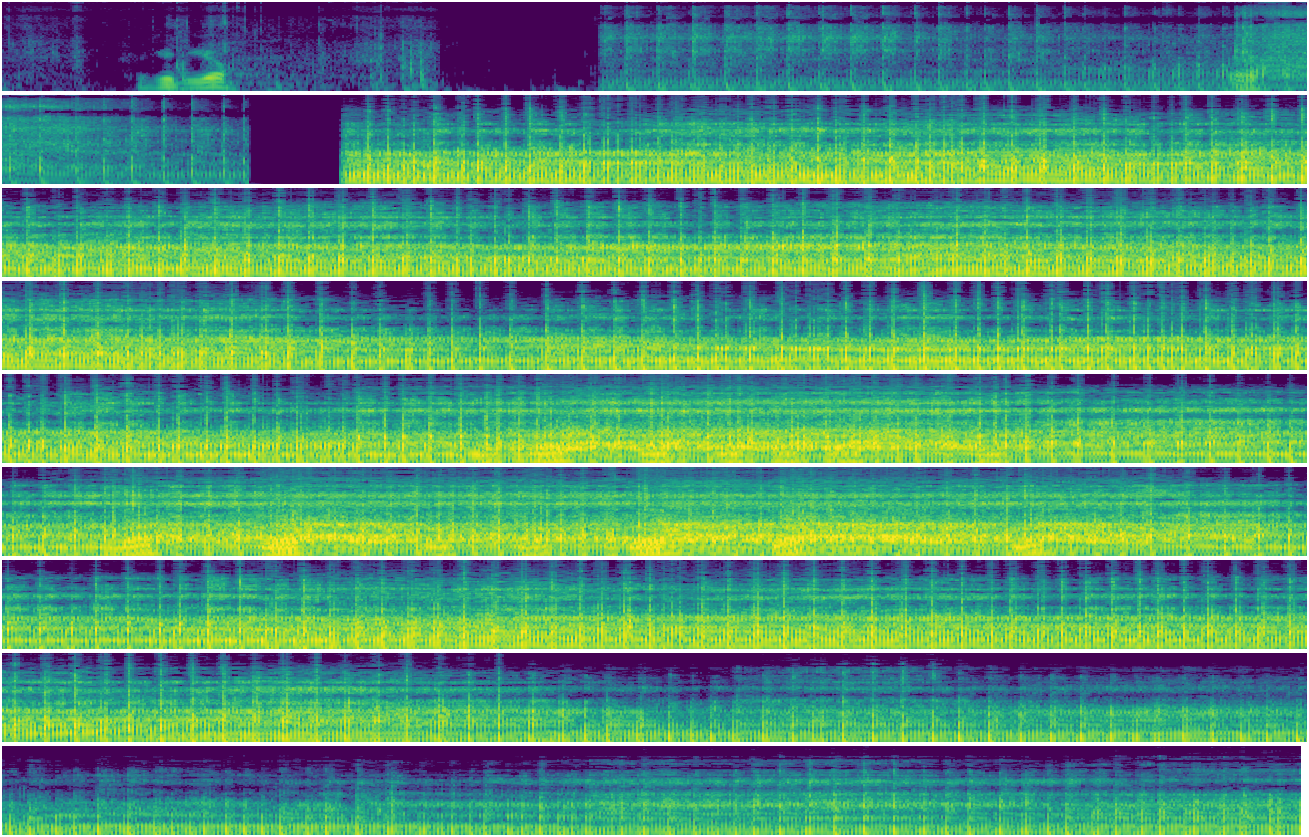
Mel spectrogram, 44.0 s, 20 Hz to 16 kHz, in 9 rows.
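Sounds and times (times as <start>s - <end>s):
chainsaw running and revving: 2.2s - 44.0s.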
